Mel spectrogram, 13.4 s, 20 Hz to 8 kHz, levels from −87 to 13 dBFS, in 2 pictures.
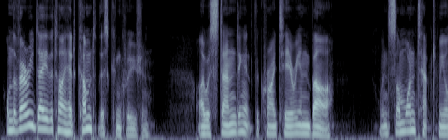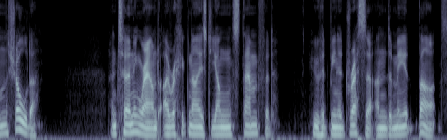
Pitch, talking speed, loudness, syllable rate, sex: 125 Hz, 190 wpm, -20 LUFS, 5.7 syllables/s, male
